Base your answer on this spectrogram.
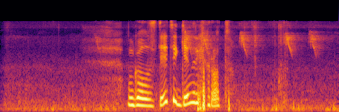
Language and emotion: Russian, positive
